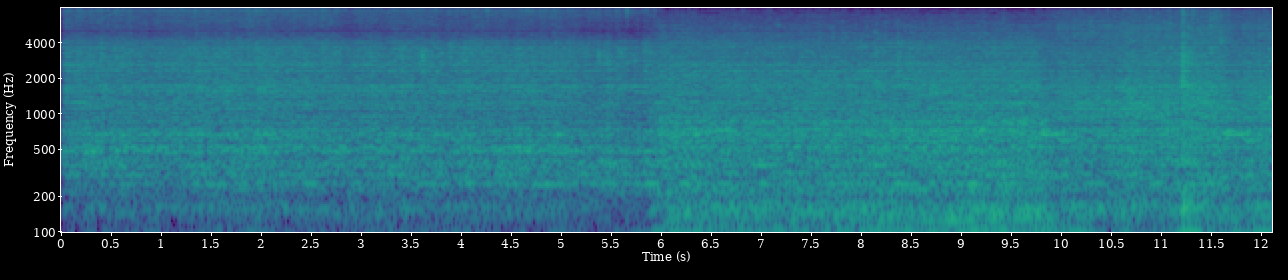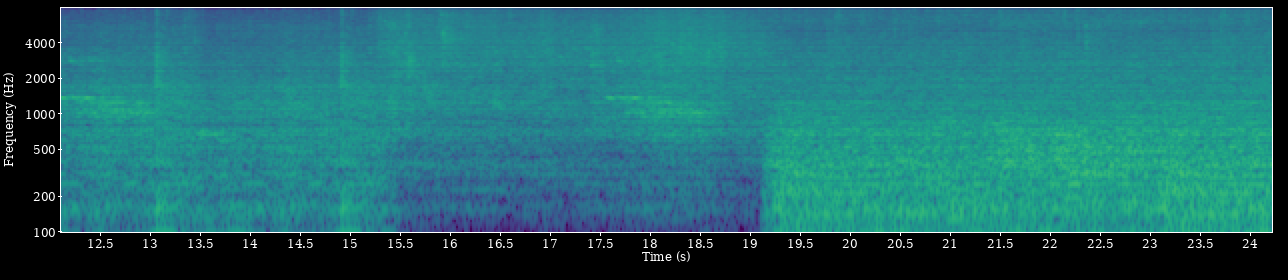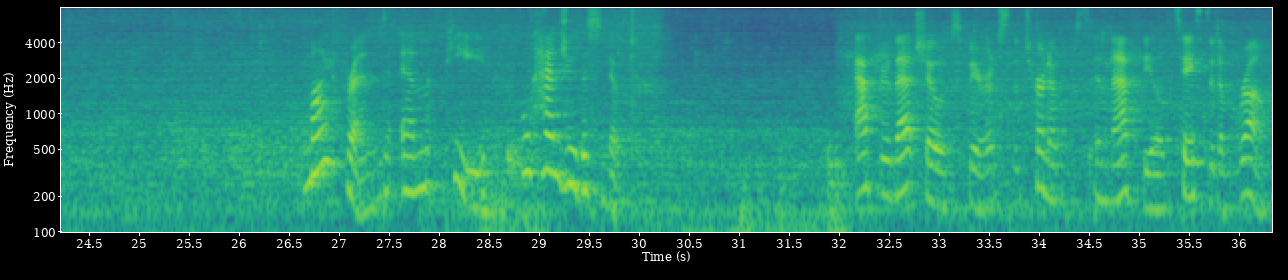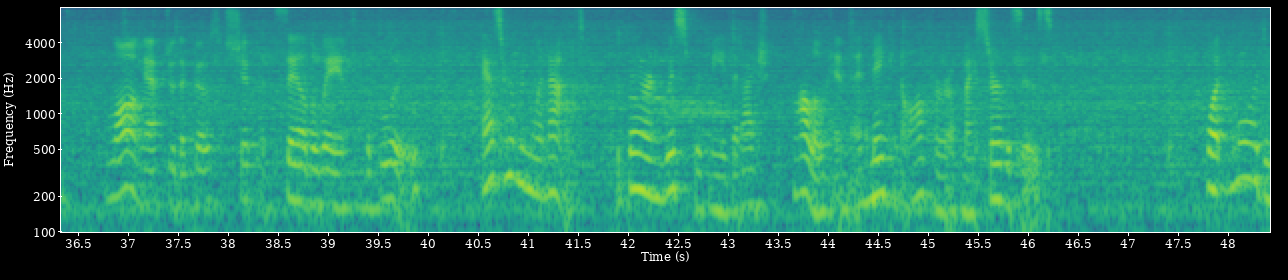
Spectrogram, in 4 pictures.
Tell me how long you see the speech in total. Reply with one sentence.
The speech can be heard for 18 seconds in total.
